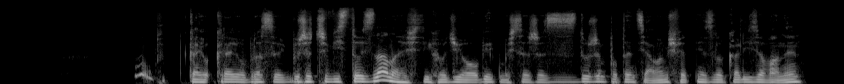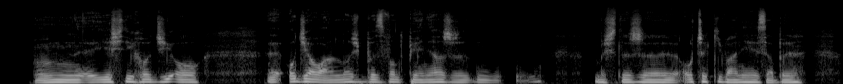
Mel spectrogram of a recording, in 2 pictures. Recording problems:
uneven, jittery; slightly; from 2 to 14 s

